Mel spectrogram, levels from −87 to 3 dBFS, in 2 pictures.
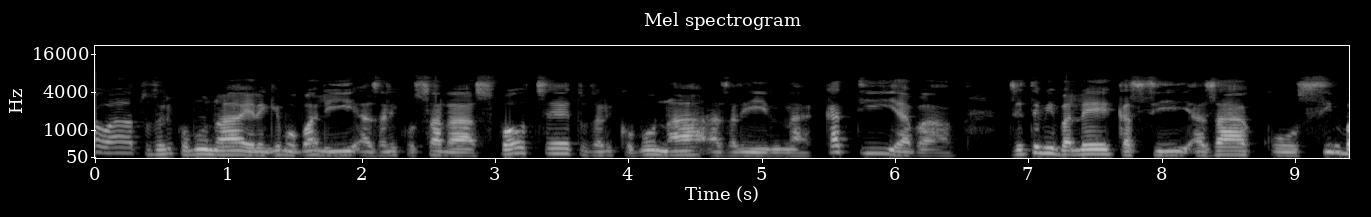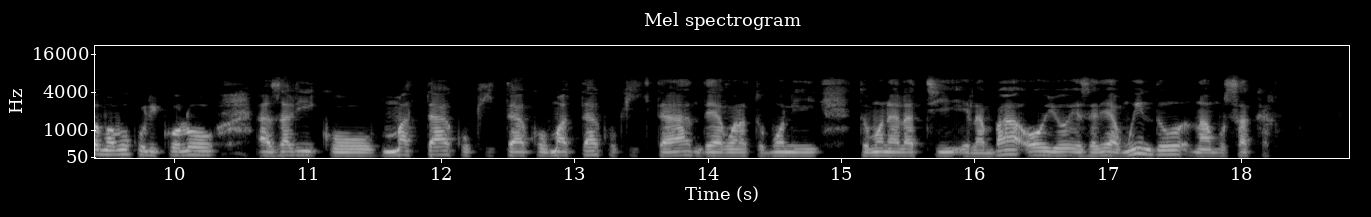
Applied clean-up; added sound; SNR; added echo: none; none; none; none.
